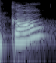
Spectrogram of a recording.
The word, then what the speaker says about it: camp: dans le mot éléphant un camp est un mot de la même famille que le mot le campeur dans lequel j'entends le P qui est mué dans un camp un tapis est un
